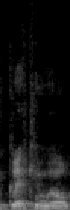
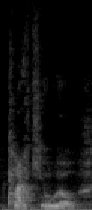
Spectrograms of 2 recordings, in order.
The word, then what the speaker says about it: Clerkenwell: You don't pronounce it as, I mean, because it's starting with Clerk. A lot of people say Clerkenwell, but it's actually Clerkenwell.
